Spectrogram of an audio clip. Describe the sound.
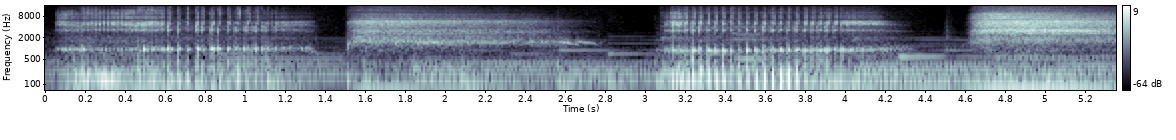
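A voice imitates Fluffy the chicken snoring after falling fast asleep: four loud, breathy snores alternating rough, rattling inhales with airy, hissing exhales, evenly paced, with no talking.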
